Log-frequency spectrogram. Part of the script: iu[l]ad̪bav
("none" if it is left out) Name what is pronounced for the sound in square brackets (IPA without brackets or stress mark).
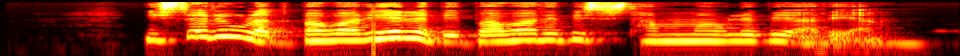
l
